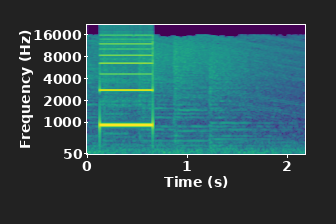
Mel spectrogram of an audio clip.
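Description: Workout interval timer giving a single long beep of about half a second, pitched higher than the short countdown beeps just before it; it marks the end of the work interval and the start of the rest. Background music plays quietly underneath.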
